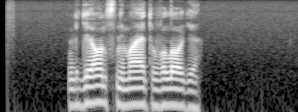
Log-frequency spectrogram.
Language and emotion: Russian, neutral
